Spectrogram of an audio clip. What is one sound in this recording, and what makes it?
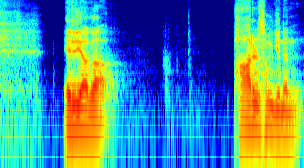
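A middle-aged man preaches with feeling into a microphone, in short bursts with pauses.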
